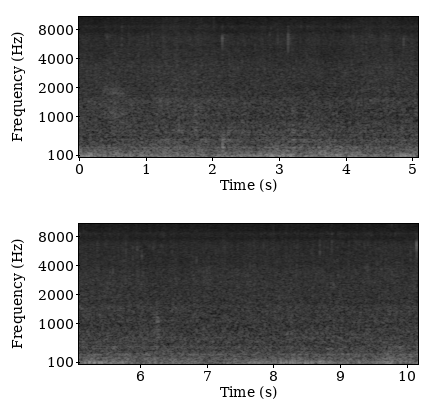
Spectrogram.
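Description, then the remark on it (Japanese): Steady, continuous watery rush of a small stream formed by rainfall, trickling and flowing, dense and even throughout with no pauses, moderately soft, with no voices. “小川ができて水が流れていってますけど、この音もすごく心地いいですよね。”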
